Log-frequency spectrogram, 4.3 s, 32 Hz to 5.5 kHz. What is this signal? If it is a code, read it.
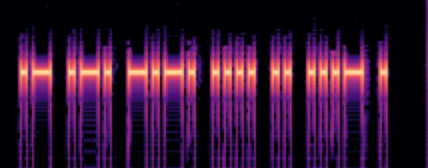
Morse code, heard as a keyed tone, about 20 wpm, 600 Hz. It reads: ARCHIVE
